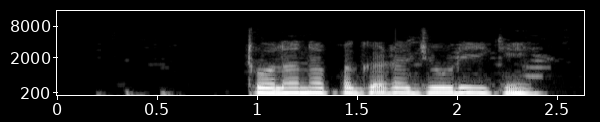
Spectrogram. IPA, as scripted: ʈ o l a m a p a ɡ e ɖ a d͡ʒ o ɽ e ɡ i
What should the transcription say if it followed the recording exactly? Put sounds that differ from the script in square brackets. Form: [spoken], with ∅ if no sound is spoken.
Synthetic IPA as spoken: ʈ o l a [n] a p [ə] ɡ [a] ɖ a d͡ʒ o ɽ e ɡ i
